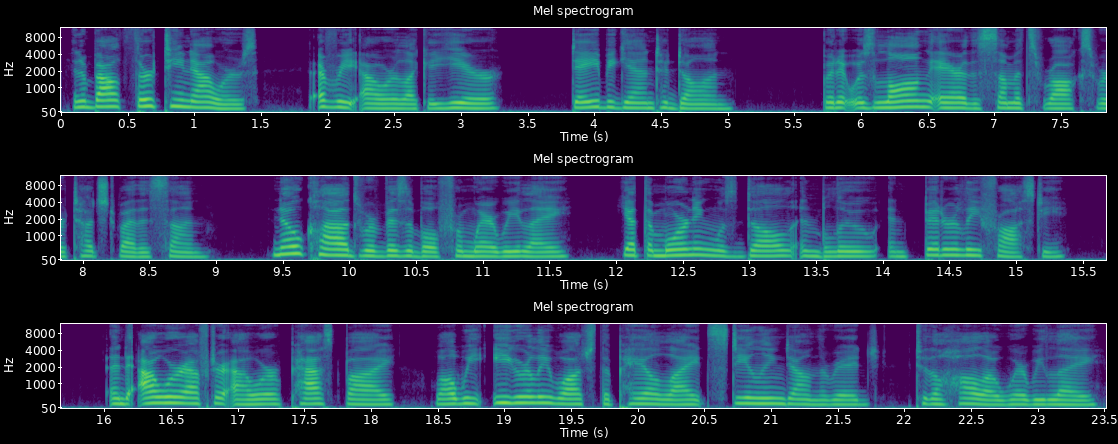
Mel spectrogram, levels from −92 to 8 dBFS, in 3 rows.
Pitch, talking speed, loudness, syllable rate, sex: 200 Hz, 165 wpm, -19 LUFS, 4.7 syllables/s, female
